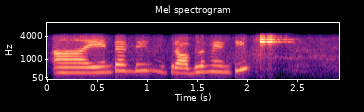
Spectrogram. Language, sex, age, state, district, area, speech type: Telugu, female, 18-30, Andhra Pradesh, Palnadu, urban, conversation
